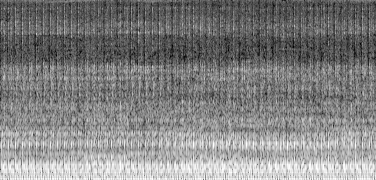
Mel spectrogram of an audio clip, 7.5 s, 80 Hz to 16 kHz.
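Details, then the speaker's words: 1989 Range Rover Vogue SE V8 idling after first cold start: sharp, even puffing tick on each firing pulse, quite noisy; blowing exhaust manifold needing fixing. "I'll work out where the exhaust is blowing as well because that's going to obviously need fixing that's quite noisy at the moment"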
